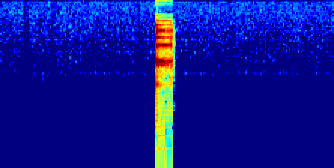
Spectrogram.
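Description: A short bright video game pickup sound plays.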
